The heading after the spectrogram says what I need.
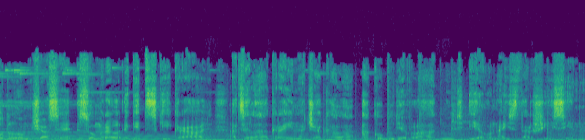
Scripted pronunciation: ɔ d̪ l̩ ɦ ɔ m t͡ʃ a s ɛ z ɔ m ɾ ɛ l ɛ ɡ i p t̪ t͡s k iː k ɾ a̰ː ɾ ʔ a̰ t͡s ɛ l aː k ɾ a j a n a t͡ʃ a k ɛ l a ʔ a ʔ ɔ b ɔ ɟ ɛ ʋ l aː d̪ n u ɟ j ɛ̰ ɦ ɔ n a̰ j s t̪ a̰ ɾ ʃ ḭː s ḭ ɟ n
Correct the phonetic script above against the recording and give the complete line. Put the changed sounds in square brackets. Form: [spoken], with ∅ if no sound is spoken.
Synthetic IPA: ɔ d̪ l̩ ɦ ɔ m t͡ʃ a s ɛ z ɔ m ɾ ɛ l ɛ ɡ i p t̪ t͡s k iː k ɾ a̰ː [ʎ] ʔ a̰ t͡s ɛ l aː k ɾ a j [i] n a t͡ʃ a k [a] l a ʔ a [k] ɔ b [u] ɟ ɛ ʋ l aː d̪ n u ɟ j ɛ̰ ɦ ɔ n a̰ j s t̪ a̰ ɾ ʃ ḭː s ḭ [∅] n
